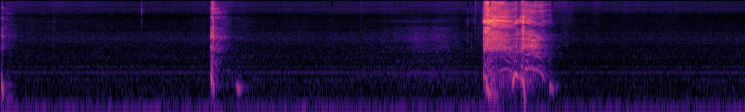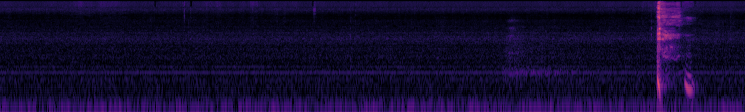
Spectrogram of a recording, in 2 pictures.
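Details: Several sharp, dry coughs in a quiet room, including one longer harsh burst, during nightly asthma coughing fits that have occurred every night this week; asthma cough.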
